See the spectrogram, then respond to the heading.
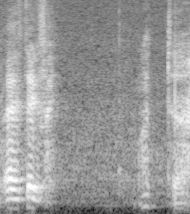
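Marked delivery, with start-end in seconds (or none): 1.4-1.8 breathless whispered shock; startled whisper. Acted. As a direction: gasp it under your breath. Startled hero sees theft.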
